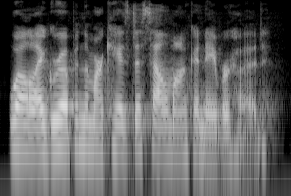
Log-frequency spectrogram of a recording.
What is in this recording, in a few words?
VoiceActing es F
